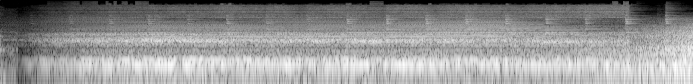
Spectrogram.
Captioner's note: train hissing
